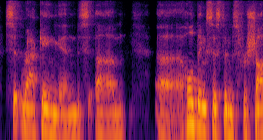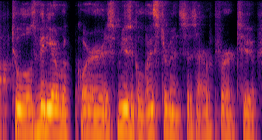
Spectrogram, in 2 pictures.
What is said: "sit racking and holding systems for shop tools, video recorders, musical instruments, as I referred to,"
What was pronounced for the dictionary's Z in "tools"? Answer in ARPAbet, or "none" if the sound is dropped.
Z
